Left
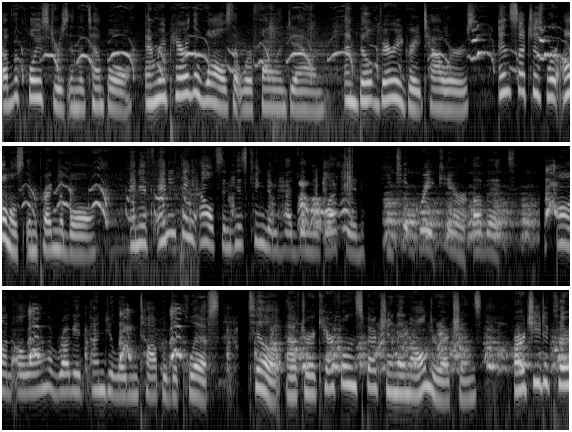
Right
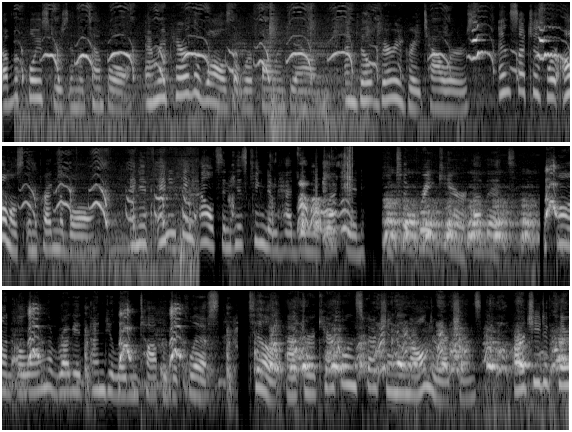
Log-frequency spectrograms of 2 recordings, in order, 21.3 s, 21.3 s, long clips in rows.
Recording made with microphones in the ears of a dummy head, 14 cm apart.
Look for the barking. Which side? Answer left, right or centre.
right.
